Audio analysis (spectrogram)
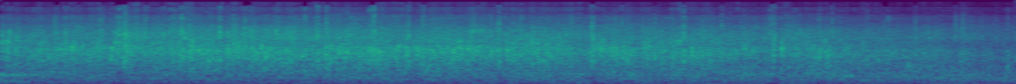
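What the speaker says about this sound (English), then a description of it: "A round of applause for him." Sustained audience applause at an academic symposium at KNUST, a dense, steady wash of many hands clapping together for the full stretch, loud and even, easing slightly at the end.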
